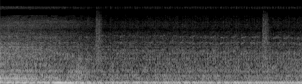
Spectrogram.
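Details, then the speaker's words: 2008 Suzuki GSF1200S Bandit carbureted, nearly warm at idle: steady, even low idle with no pops, sneezes or hissing air leaks; no vacuum leak heard; normal idle. "никаких чиков нет нигде не подсасывает"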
